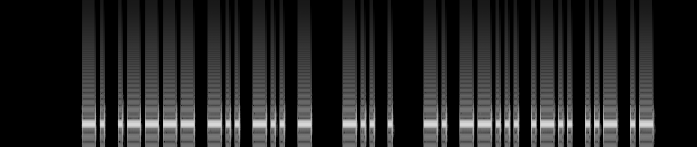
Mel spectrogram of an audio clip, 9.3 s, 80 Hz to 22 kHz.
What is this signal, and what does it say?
Morse code, heard as a keyed tone, about 20 wpm, 700 Hz. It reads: N1DDT DE N7LUA
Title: USA Callsign DE Callsign - 5 Characters - 20wpm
